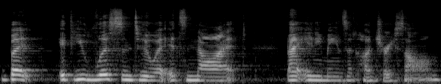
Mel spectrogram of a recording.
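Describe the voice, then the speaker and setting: A woman with a Southern accent, somewhat breathy, with fairly even intonation. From North Carolina (Hickory area). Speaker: country-pop singer. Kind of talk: interview. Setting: remote interview.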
